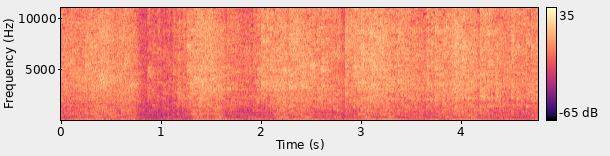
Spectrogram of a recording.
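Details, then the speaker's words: 1982 Ford F-350 with 302 V8 on open headers, turbo not yet fitted, running in garage after wide-open-throttle runs; loud, deep, steady rumble with even beat, no misses or knocks: normal running. "well that sounds pretty good it's loud oh I didn't check oil pressure did you see it no I forgot maybe it'll start"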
